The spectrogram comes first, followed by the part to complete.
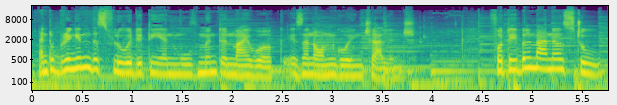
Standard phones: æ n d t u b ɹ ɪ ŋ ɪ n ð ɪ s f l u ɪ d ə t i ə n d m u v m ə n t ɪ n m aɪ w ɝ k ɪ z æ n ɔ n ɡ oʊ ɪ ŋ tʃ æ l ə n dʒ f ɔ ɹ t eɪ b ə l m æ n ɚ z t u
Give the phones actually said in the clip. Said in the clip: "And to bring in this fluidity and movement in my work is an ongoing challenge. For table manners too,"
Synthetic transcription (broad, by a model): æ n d t u b ɹ ɪ ŋ ɪ n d ɪ s f l u ɪ d ə t i ə n d m u v m ə n t ɪ n m aɪ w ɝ k ɪ z æ n ɔ n ɡ oʊ ɪ ŋ tʃ æ l ə n dʒ f ɔ ɹ t eɪ b ə l m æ n ɚ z t u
